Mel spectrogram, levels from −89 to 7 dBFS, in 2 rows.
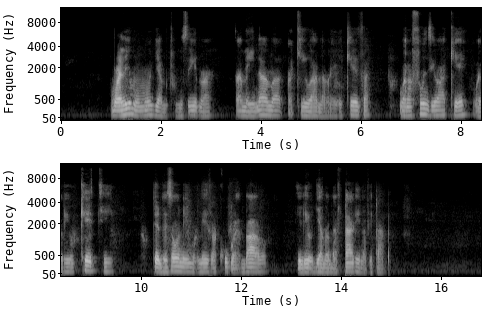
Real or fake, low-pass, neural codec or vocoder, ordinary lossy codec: fake; 10.8 kHz; codec, 44.1 kHz, 2.6 kbps, SNAC; AAC, 48 kbps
